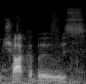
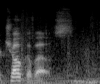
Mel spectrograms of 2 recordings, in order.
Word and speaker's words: Chocobos: I know they're both wrong. They're chocobos. They've always been chocobos.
